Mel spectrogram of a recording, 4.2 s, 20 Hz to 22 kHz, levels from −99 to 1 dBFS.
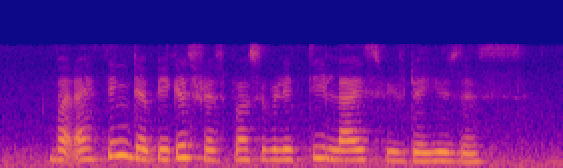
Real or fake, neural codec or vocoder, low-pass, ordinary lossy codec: real; none; 7.2 kHz; none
